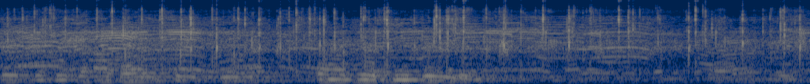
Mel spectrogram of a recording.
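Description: Several people talking and calling out over one another outdoors, with scattered sharp knocks among the voices.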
